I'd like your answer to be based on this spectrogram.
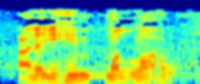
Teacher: واحذر لدى واو وفاء أن تختفي لقربها أو لاتحاد، يعني إذا أتت الميم واحذر لدى واو وفاء أن تختفي لقربها، الواو مع الميم نفس المخرج فمتحد المخرج ومختلفة الصفة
